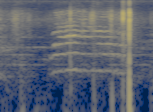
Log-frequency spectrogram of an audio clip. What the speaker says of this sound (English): You hear meowing.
